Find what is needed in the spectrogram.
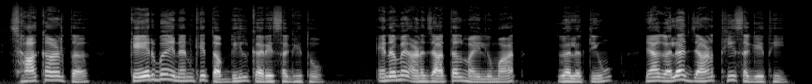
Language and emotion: Sindhi, neutral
